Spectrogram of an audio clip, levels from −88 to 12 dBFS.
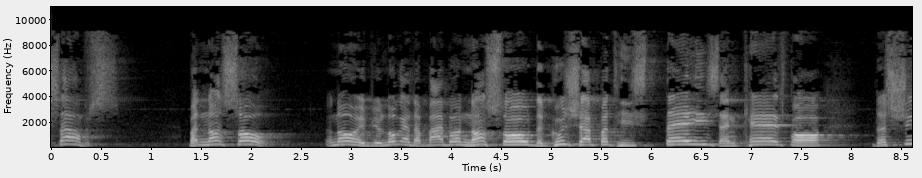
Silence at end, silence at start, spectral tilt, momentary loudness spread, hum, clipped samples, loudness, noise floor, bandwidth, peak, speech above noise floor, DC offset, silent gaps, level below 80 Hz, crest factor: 0 s; 0 s; -4 dB/octave; 13 LU; none; under 0.1%; -22 LUFS; -64 dBFS; 9.6 kHz; -4 dBFS; 42 dB; under 0.1%; none; -78 dBFS; 20 dB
